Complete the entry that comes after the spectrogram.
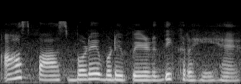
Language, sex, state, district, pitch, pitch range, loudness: Hindi, female, Himachal Pradesh, Shimla, 205 Hz, 195-230 Hz, -14 LUFS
